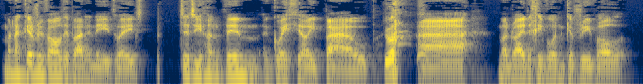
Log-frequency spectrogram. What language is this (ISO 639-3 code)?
cym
